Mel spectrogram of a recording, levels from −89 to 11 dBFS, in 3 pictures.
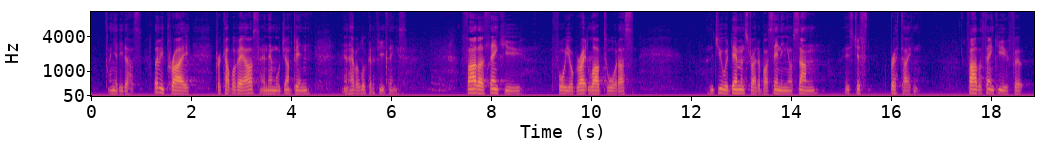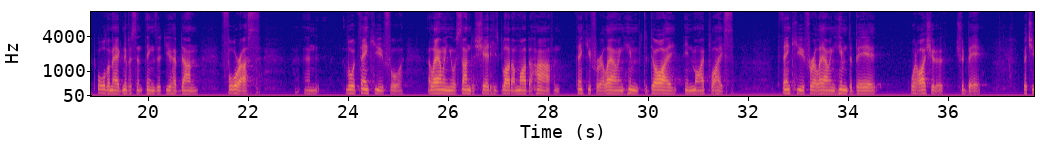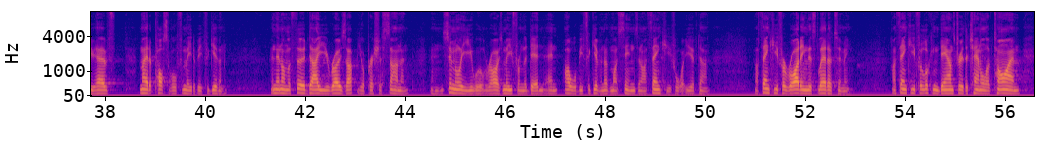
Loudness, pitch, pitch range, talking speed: -27 LUFS, 135 Hz, 125-140 Hz, 180 wpm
